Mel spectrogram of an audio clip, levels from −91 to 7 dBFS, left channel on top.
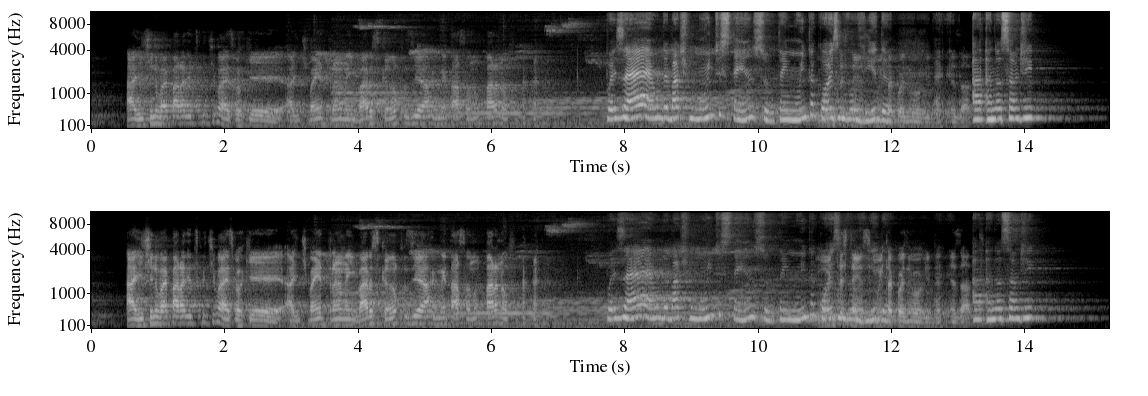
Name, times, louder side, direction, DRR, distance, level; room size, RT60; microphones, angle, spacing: voice 1, 0.5-6.3 6.6-6.7 10.9-13.2, right 4 dB, 50° right, 8 dB, 1.1 m, -32 dB
Bird, 2.9-9.8, left 1 dB, 20° left, 4.9 m, -50 dB
sound 1, 3.6-13.4, equal, 5° left, 2.7 m, -43 dB
voice 2, 7.7-12.0 12.6-12.8 13.2-14.1, left 3 dB, 55° left, 10 dB, 1.0 m, -28 dB
24.0 x 22.5 x 8.0 m, 2.6 s
head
